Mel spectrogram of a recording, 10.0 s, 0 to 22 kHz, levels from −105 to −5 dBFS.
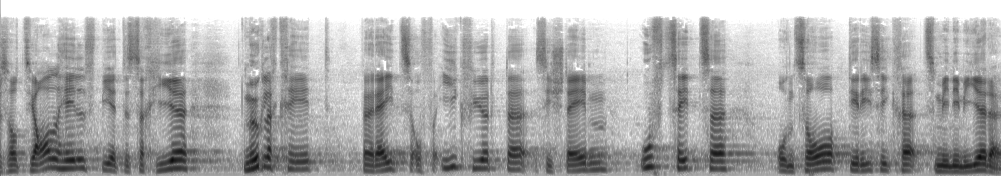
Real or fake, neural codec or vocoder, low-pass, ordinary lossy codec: real; none; 14.4 kHz; none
